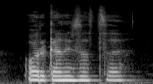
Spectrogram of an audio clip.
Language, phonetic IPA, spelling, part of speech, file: Czech, [ˈorɡanɪzat͡sɛ], organizace, noun, Cs-organizace.ogg
- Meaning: organization (group of people)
